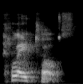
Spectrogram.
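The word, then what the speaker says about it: κλητός: So in the Greek, the word called means, or it's pronounced kletos.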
